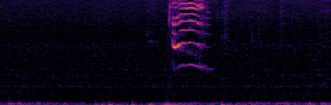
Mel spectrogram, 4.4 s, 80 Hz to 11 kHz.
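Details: A kitten of the tabby cat Gaia, born March 14, 2017, at bedtime indoors. After a quiet start, a single high, wavering mew falls away in pitch and ends within half a second, against a low steady hum.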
